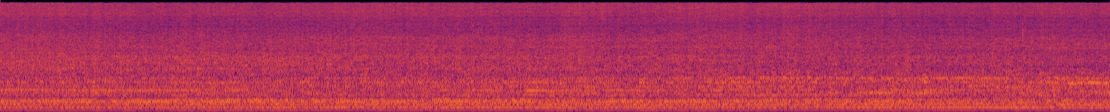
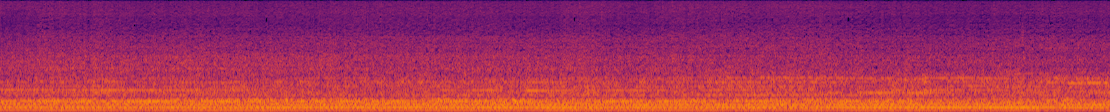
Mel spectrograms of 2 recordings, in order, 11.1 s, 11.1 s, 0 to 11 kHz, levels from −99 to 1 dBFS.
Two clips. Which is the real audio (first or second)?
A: second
